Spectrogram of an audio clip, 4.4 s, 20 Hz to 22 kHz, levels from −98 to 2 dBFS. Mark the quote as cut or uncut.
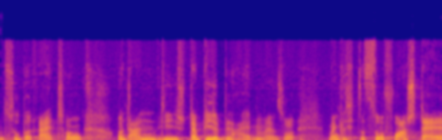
cut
